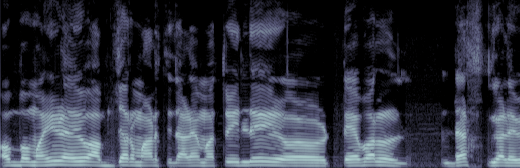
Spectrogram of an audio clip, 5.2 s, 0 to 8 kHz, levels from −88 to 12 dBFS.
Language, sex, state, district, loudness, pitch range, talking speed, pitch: Kannada, male, Karnataka, Koppal, -14 LUFS, 140-160 Hz, 105 wpm, 145 Hz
